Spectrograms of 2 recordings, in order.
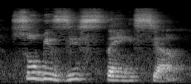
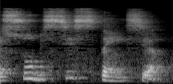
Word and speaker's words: subsistência: subsistência tá vocês vão ouvir muitas pessoas falarem subsistência mas a pronúncia correta dessa palavra é subsistência certo subsistir tá subsídio tá bom então é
